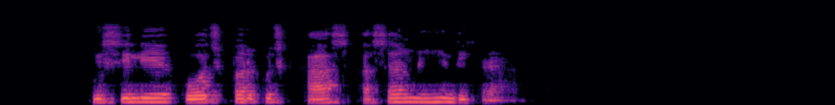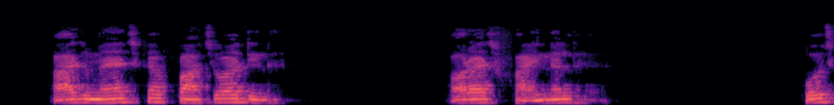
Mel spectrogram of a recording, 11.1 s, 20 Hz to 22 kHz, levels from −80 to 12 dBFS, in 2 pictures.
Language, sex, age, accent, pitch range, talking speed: Hindi, male, 20-39, native, 130-195 Hz, 115 wpm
